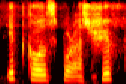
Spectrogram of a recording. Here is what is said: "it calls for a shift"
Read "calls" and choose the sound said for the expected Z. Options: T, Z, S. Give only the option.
S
